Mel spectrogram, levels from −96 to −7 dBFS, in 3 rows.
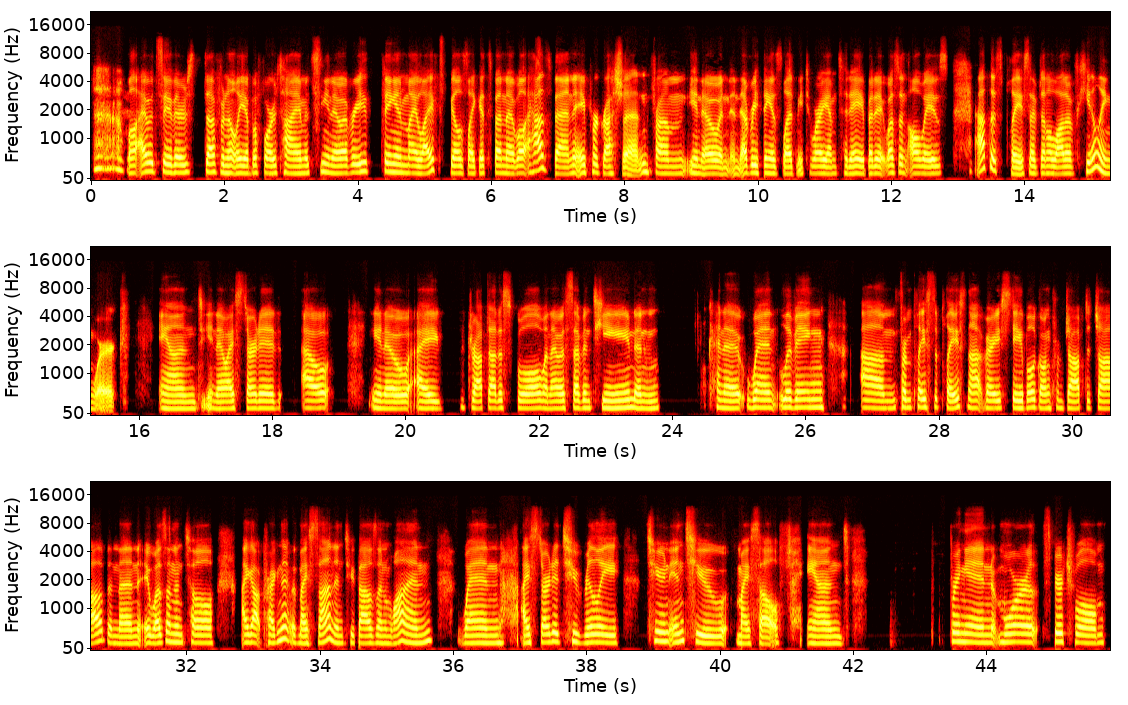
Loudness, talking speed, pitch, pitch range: -19 LUFS, 150 wpm, 175 Hz, 165-190 Hz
